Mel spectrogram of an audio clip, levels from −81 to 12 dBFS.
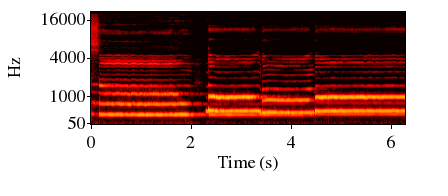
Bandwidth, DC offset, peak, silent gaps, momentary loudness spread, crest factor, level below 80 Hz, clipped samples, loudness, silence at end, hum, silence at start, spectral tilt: over 20 kHz; under 0.1%; -12 dBFS; none; 6 LU; 12 dB; -70 dBFS; under 0.1%; -25 LUFS; 0 s; none; 0 s; -2 dB/octave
